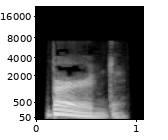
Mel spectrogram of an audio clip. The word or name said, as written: birdless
